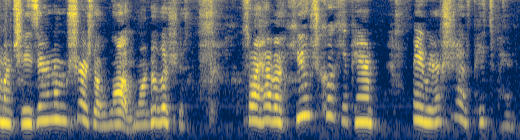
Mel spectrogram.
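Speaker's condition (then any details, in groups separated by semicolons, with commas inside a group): Brain injury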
